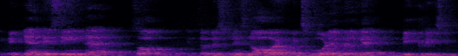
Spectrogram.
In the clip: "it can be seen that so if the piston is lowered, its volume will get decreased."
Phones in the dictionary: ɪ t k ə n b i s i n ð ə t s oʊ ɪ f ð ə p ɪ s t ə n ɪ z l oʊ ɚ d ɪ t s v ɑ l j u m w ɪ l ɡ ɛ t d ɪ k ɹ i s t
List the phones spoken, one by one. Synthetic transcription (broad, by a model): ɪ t k ə n b i s i n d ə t s oʊ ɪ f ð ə b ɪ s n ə n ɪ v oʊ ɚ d ɪ t s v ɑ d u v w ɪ l ɡ ɛ t d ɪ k ɹ i s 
